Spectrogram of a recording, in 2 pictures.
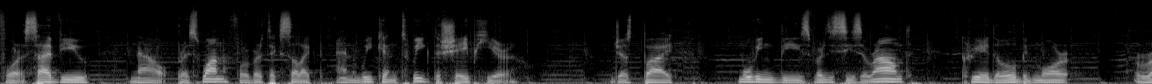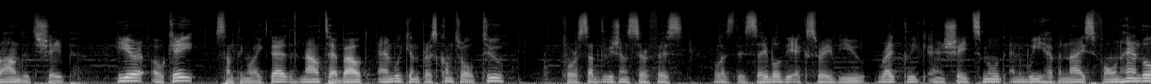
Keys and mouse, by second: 1.8 1, 2.5 click, 3.0 g, 3.0 z, 3.8 click, 4.5 click, 4.9 g, 6.7 click, 7.1 click, 8.0 g, 12.4 click, 12.7 middle click, 14.4 Tab, 16.3 ctrl+2, 19.0 click, 20.0 right click, 21.4-23.0 middle drag.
